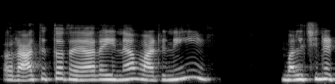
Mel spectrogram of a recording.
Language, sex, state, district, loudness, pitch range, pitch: Telugu, female, Andhra Pradesh, Srikakulam, -14 LUFS, 210-245 Hz, 225 Hz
